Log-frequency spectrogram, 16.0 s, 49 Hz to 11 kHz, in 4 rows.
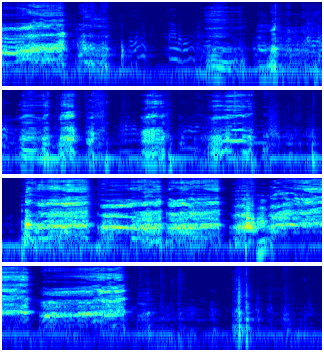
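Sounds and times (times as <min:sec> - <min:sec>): pig squealing: 0:00.0 - 0:01.4, 0:02.5 - 0:07.2, 0:08.2 - 0:13.7.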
